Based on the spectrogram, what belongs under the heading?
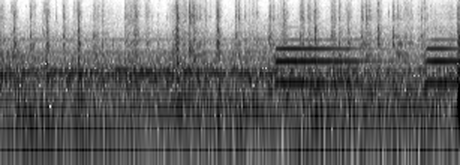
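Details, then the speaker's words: Vehicle at auction, listed as non-runner with power and nearly full tank: faint relay ticks but no starter cranking, also in neutral; suspects bad starter solenoid or faulty wire, not confirmed. "I hear a relay [Music] I don't hear the starter not at"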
